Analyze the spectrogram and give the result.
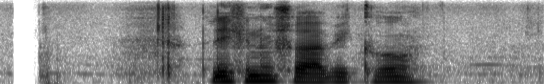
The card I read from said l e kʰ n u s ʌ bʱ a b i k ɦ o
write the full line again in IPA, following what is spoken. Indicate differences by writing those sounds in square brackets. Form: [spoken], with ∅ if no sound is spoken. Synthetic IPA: l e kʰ n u s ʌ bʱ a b i k ɦ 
